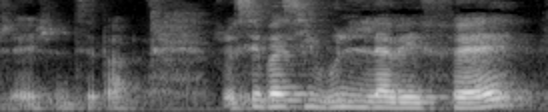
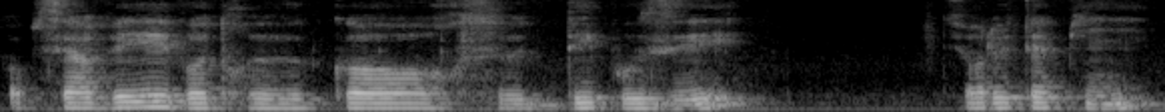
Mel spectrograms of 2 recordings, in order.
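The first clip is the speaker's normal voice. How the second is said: guided relaxation; 3 semitones lower, 8 dB quieter than usual. Real, not acted. Yoga teacher guiding listeners lying in Shavasana, calm meditation voice. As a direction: guide them calmly through the body, softer and lower, unhurried.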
